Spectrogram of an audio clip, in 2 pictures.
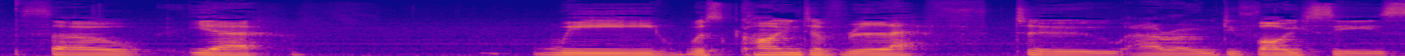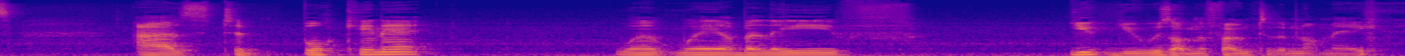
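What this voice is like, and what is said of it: Birmingham English accent. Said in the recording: “we're in Birmingham, if you can't tell by the accent”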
